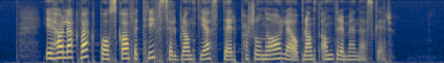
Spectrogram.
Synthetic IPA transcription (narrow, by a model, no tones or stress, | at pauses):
jeɪhɑːɭɑk̚tʋækpʰoːoːskɑːfət̪ʰɾɪfsəlblɑnt̪jɛst̪əɾpʰæʃʊnɑːləʔo̰ːblɑnt̪ʰɑ̰nd̪ɾəmɛnə̰skə̰ɾ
